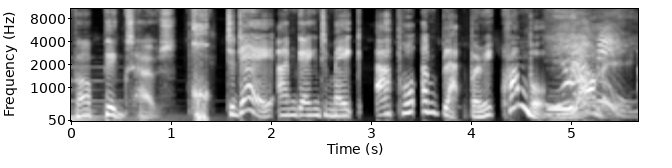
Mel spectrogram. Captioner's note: snorts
